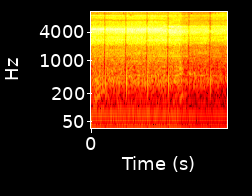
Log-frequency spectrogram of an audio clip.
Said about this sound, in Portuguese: Não, mas tá dando interferência.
